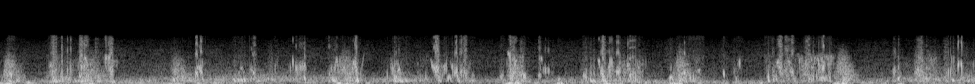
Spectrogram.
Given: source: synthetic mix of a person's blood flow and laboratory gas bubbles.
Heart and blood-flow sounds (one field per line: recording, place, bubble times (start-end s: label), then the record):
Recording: Doppler ultrasound of blood flow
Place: subclavian vein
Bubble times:
0.04-0.23 s: bubbles
0.45-1.19 s: bubbles
1.70-2.10 s: bubbles
2.32-2.60 s: bubbles
2.73-2.76 s: bubbles
2.86-3.09 s: bubbles
3.25-3.65 s: bubbles
3.83-4.77 s: bubbles
4.99-5.32 s: bubbles
5.38-5.54 s: bubbles
5.57-5.62 s: bubbles
5.82-6.47 s: bubbles
6.67-7.05 s: bubbles
7.21-7.28 s: bubbles
7.32-7.44 s: bubbles
7.64-8.39 s: bubbles
8.92-9.03 s: bubbles
9.13-9.76 s: bubbles
From the record:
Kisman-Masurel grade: 343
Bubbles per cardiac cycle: rolling drumbeat, 9 or more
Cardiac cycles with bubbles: 100%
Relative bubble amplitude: loud (0.450 to 0.775)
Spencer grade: 3 (all of the cardiac periods contain showers or single bubble signals, but not dominating or overriding the cardiac motion signals)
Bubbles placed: anywhere in the cardiac cycle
